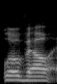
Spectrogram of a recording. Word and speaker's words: Louisville: And you are from Louisville, Kentucky. Did I say that right? – You said it. There's so many ways to say it. That'll work. – I remember I used to say it Louisville.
